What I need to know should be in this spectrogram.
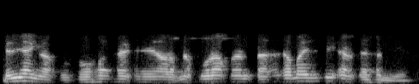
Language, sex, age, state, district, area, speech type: Urdu, male, 45-60, Telangana, Hyderabad, urban, conversation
